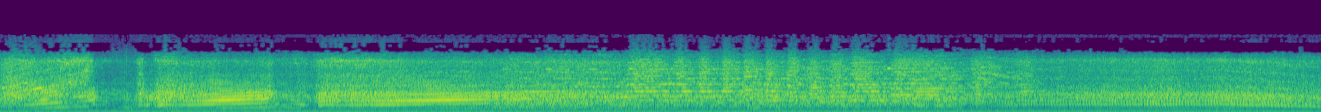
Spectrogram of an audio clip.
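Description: A car engine revs loudly, rising and falling through several bursts, then settles into a steady drone as the vehicle pulls away and keeps driving.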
